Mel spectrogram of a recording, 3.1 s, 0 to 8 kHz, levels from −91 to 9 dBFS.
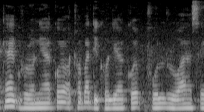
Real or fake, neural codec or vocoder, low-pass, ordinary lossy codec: real; none; none; none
